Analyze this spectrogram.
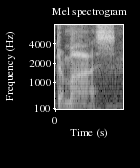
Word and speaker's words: Damus: Damus. No. Damus. No. Damus. Yes. Damus? Yes. All right, that'll be the last time I say it right. All right, I'm gonna put a little line over the A.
